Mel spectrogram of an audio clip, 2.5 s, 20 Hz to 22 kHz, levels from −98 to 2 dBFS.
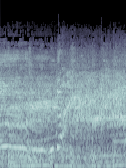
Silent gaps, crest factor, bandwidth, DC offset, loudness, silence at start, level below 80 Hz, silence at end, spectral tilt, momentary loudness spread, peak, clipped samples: none; 12 dB; 11.5 kHz; under 0.1%; -12 LUFS; 0 s; -34 dBFS; 0 s; -3 dB/octave; 2 LU; -2 dBFS; under 0.1%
